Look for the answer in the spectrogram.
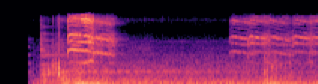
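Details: Blue jays scolding in the snow during a winter storm: a harsh, rasping call with stacked bands near one second, then a second burst of repeated harsh notes near three seconds, over low wind rumble.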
